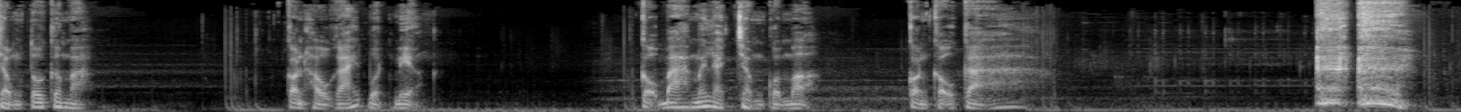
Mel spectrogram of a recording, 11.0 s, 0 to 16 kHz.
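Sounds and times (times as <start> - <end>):
speech: 0.0 - 0.8, 2.2 - 3.3, 4.8 - 6.2, 6.8 - 7.8
boy clearing throat as a warning: 9.9 - 10.6.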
